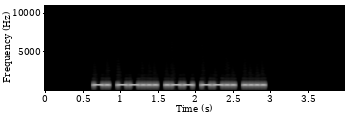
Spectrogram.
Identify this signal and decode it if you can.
Morse code, heard as a keyed tone, about 39 wpm, 700 Hz. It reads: N7WZH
